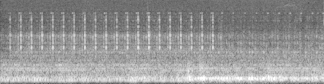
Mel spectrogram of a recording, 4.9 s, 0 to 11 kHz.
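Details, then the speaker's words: Nissan Pathfinder/Navara diesel at idle, sensor on cylinder 1 with aftermarket Chinese injectors: sharp metallic ticks about six a second that stop when that injector is cut off, so it's injector needle knock, not a valve. "слышите клапан пропал такие дела значит это всё-таки форсунка"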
